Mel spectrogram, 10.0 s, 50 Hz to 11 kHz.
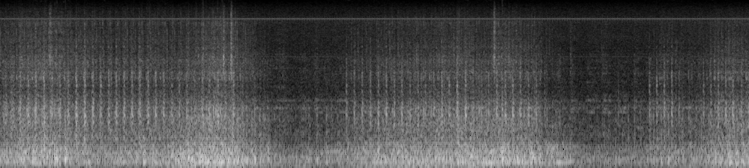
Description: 2002 Silverado 2500HD the center driveshaft support bearing broke while off-roading in the snow. This is what is sounds/feels like.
